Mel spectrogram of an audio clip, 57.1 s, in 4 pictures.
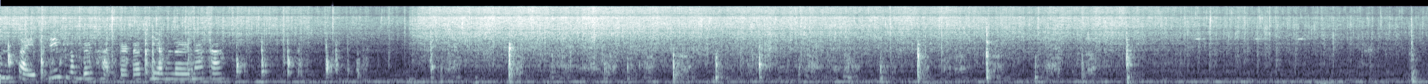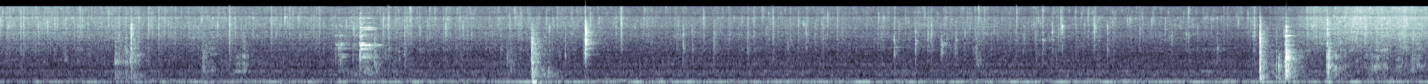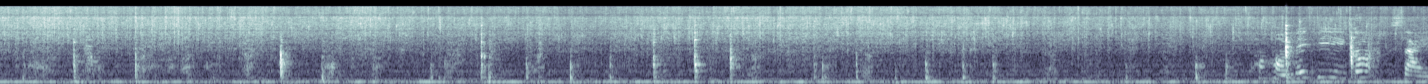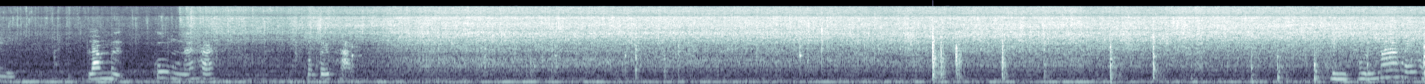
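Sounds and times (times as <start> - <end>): chillies and garlic sizzling in oil: 0.0 - 57.0
extractor fan humming: 26.3 - 57.0.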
